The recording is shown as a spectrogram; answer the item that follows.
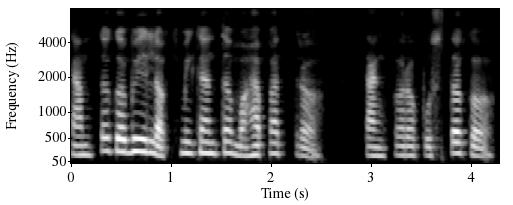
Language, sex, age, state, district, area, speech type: Odia, female, 45-60, Odisha, Cuttack, urban, spontaneous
